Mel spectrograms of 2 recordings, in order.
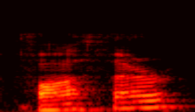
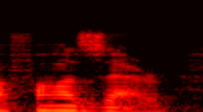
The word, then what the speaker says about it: father: От, наприклад, в слові тато не father читаємо, а father.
